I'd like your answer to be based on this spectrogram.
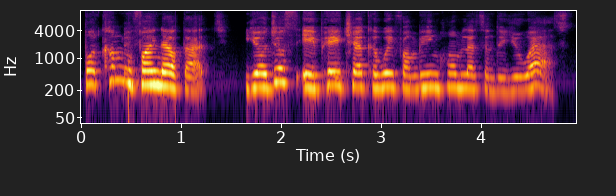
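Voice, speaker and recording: A woman's voice: fairly high pitch, steady tone, moderate pace. A middle-aged woman from Nigeria, hosting an interview chat and speaking reflectively, often restarting her sentences. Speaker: host.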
